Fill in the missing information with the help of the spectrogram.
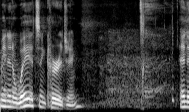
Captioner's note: laughter from audience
